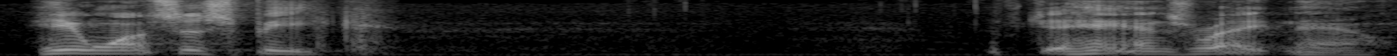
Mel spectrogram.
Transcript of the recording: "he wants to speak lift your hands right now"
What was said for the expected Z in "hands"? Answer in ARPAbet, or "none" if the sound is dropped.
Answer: Z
